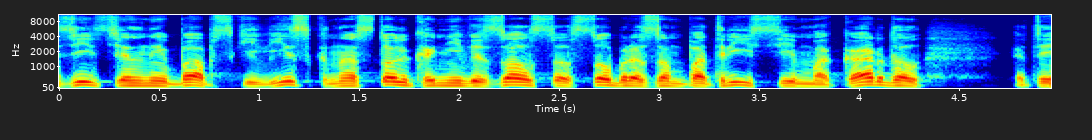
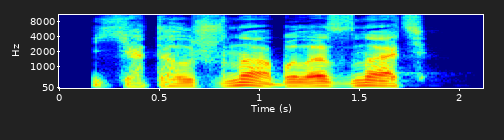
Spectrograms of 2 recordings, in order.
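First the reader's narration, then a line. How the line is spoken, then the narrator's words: Breathed out. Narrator (Russian): выдохнула она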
